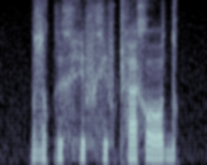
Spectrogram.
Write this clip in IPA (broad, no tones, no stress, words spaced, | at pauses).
zɔkɘxhef xefʈʰax ɔd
